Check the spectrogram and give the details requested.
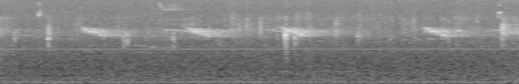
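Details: A red-winged blackbird on the Maurice River gives fairly high, buzzy trilled phrases every one to two seconds, over a faint steady hum and soft background noise.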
